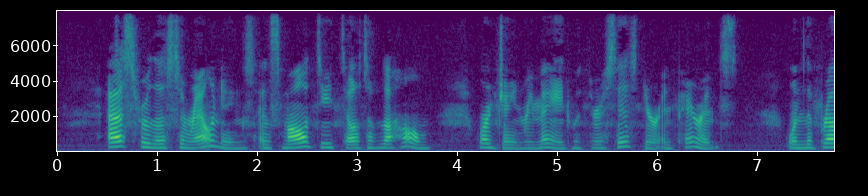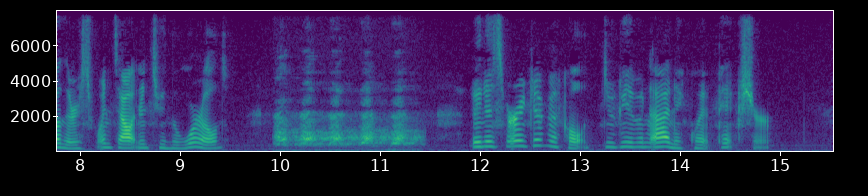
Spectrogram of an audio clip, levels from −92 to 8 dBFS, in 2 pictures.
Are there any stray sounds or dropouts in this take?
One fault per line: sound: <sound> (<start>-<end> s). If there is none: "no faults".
sound: bark (9.9-11.5 s)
